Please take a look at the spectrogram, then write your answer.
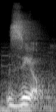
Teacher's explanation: for vietnamese people when we pronounce the r sound we will not pronounce like r in english but we pronounce like z sound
